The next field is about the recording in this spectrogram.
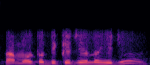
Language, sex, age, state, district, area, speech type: Odia, male, 30-45, Odisha, Puri, urban, conversation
